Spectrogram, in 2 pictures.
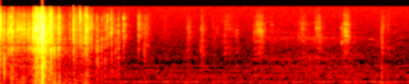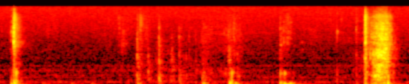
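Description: Foil wrapper of a trading-card pack torn open and crinkled, loudest in the first half second. Then quieter rustling with a few sharp taps as the cards and the box are handled.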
